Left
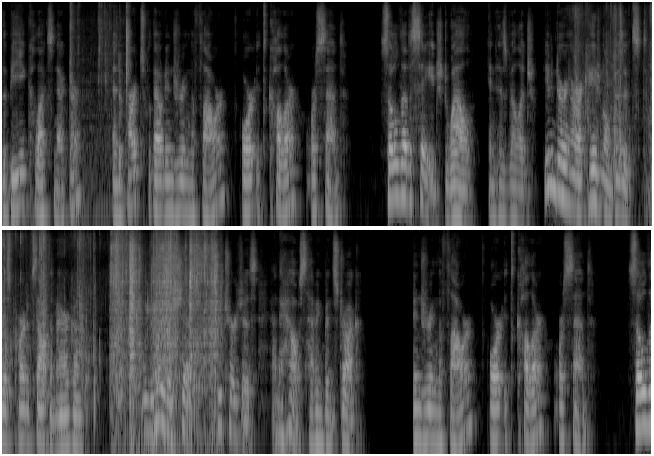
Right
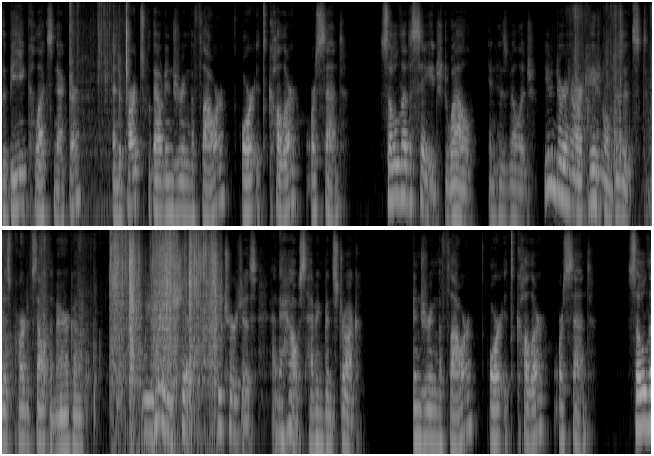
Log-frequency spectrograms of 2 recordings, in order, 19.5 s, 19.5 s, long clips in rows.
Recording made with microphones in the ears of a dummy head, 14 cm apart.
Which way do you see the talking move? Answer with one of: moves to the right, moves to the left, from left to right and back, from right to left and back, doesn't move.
from right to left and back.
